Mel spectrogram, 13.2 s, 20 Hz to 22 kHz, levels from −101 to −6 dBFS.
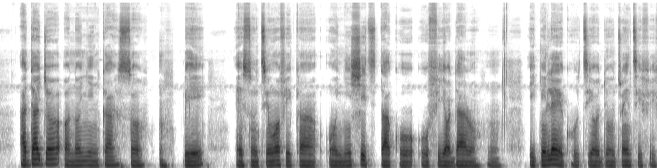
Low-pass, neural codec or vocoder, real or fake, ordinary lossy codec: none; none; real; none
